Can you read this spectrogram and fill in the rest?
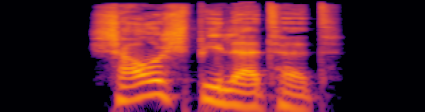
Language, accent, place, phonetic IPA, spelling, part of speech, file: German, Germany, Berlin, [ˈʃaʊ̯ˌʃpiːlɐtət], schauspielertet, verb, De-schauspielertet.ogg
- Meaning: inflection of schauspielern: 1. second-person plural preterite 2. second-person plural subjunctive II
